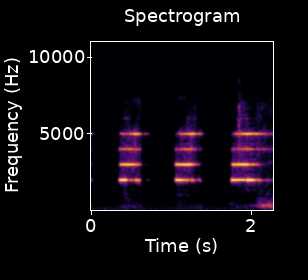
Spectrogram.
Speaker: It sounds like a medical monitor. >> That's like a heartbeat, though. >> Yeah. Yeah. It's a It's a It's a medical device.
